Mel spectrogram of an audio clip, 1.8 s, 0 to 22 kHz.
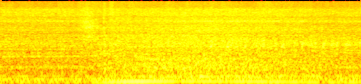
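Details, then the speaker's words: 4WD 5.3L Silverado whose 4L60E transmission failed after about 2,400 miles towing a car: in reverse the engine revs freely with no engagement or load. Reverse is slipping and gone, forward still works with a little whine, and it used to grind more. "Is that reverse? Is it supposed to be going somewhere? Yeah, it's just slipping."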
